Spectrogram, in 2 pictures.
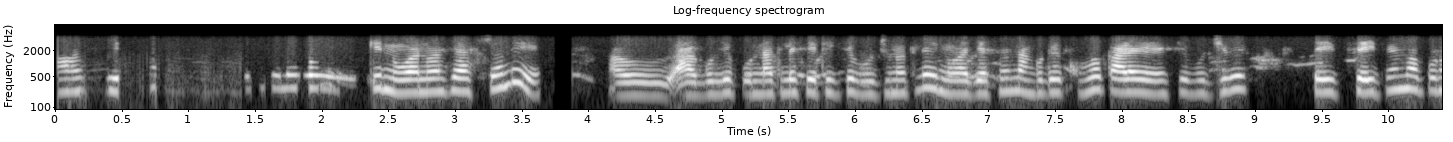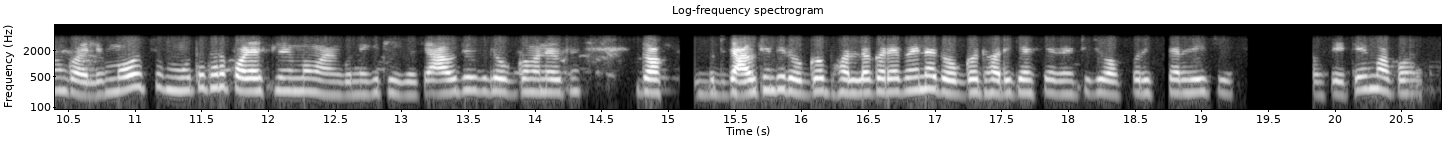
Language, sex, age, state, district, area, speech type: Odia, female, 60+, Odisha, Jharsuguda, rural, conversation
